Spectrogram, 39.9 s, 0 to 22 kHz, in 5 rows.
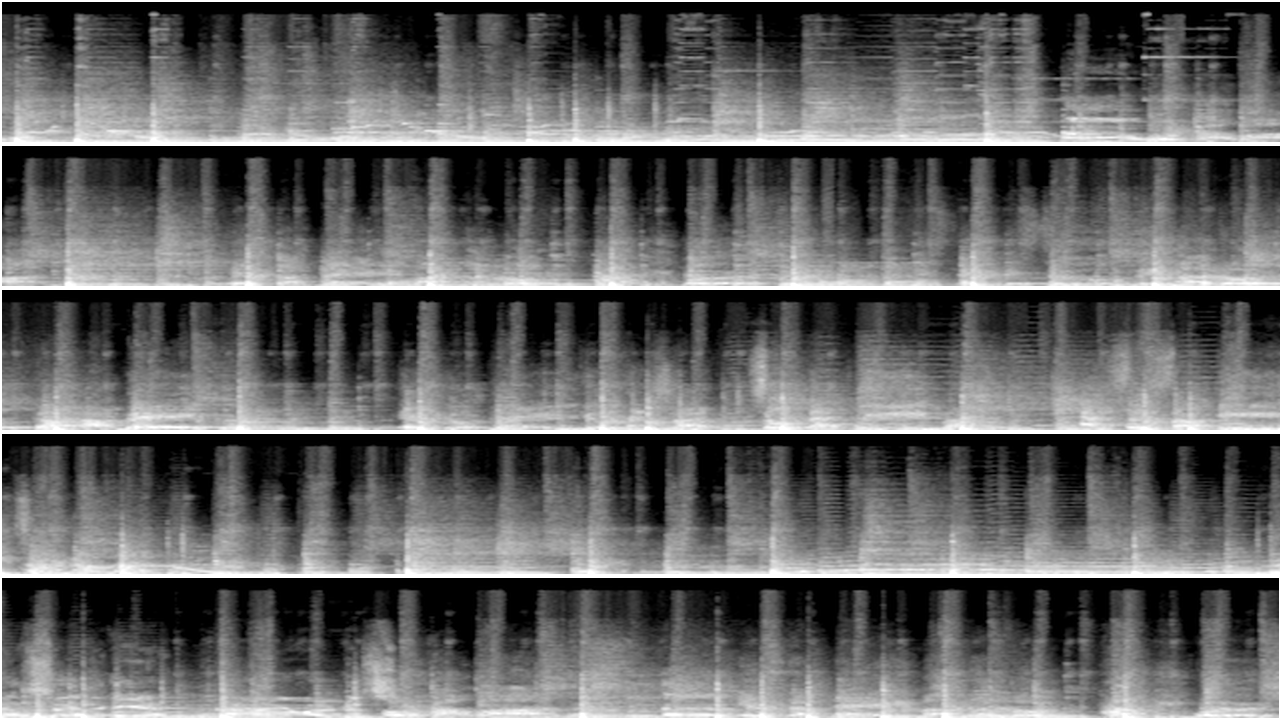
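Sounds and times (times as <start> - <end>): singing: 0.0 - 25.6, 28.8 - 39.9
drum kit beat: 0.0 - 39.9
live gospel band music: 0.0 - 39.9.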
